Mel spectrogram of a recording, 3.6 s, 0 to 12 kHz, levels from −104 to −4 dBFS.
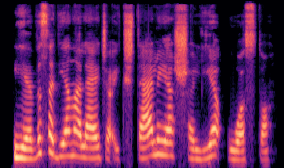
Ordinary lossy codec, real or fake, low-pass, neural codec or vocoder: MP3, 96 kbps; real; 10.8 kHz; none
